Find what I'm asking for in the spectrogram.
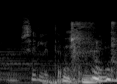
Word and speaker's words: Shirley Temple: Muy bien, pues en el siguiente escalón, el número 18, tenemos a Shirley Temple. Supongo que se pronunciará así. – Sí, Shirley Temple.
